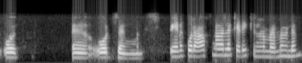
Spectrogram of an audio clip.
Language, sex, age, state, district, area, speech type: Tamil, female, 30-45, Tamil Nadu, Viluppuram, urban, conversation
